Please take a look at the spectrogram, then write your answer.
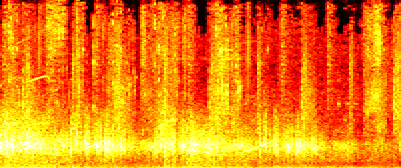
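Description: Artillery fire in the real-time strategy game Beyond All Reason, a faint, steady rumble of distant shelling with muffled booms blending into a continuous low roar.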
